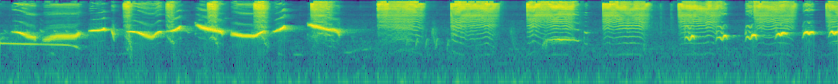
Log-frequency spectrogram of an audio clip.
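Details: Caged Chinese hwamei (thuần tít) kept in a portable cage on a table, singing varied loud whistled phrases: rising and falling slurs, rapid buzzy trills and harsh bursts, ending in repeated rising whistles, over a steady low background hum.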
